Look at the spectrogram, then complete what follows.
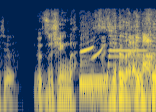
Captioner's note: playfully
